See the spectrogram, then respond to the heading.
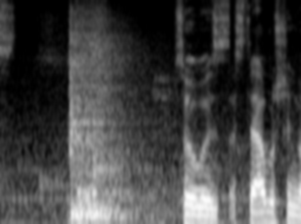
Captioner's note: loud bang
